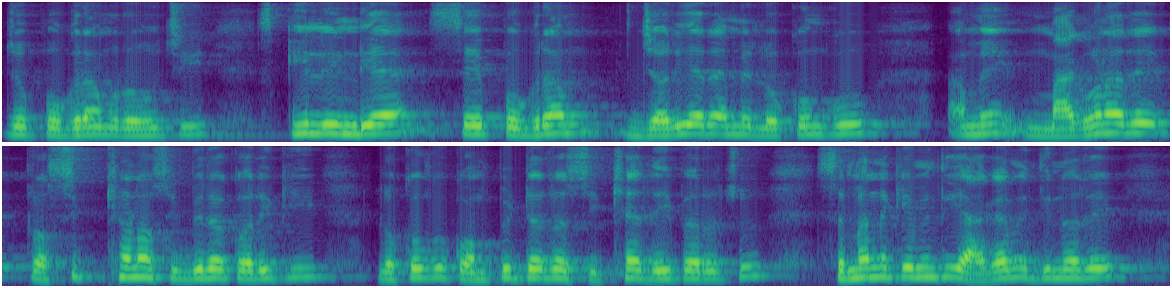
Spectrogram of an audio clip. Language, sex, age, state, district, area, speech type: Odia, male, 18-30, Odisha, Dhenkanal, rural, spontaneous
